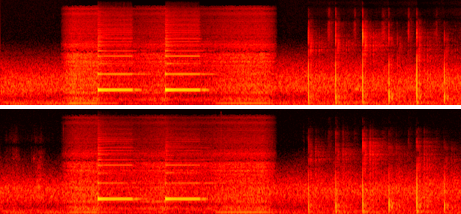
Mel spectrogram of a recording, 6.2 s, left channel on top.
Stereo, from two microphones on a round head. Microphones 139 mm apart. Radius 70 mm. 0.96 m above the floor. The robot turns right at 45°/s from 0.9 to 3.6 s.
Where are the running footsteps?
55° left (ahead or behind), 2.5 m; by 6.2 s 70° left (ahead or behind), 2.5 m.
